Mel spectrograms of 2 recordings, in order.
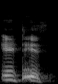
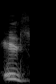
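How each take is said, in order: First: Two separate words are spoken in full. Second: The words are joined into one short syllable.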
